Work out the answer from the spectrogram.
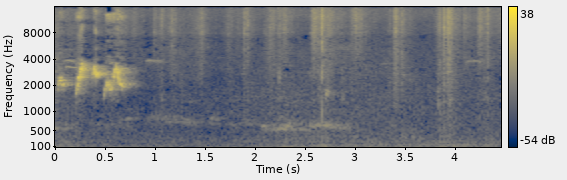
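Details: An old wild red-whiskered bulbul sings one cheerful, rapid phrase of three or four rolling notes at the outset. The rest is quiet background with a few faint distant chirps.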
